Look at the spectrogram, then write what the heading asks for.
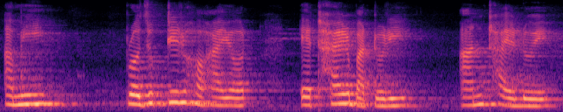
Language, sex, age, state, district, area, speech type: Assamese, female, 30-45, Assam, Kamrup Metropolitan, urban, spontaneous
